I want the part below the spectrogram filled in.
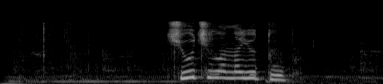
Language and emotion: Russian, neutral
